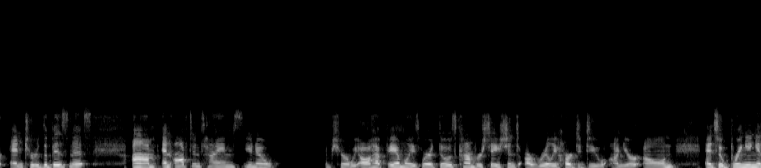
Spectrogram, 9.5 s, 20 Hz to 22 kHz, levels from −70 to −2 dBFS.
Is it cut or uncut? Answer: uncut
